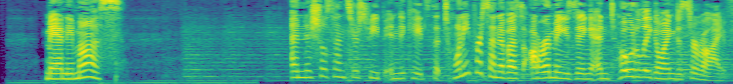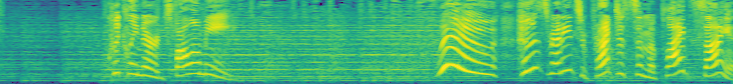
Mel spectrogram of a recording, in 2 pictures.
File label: Animation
